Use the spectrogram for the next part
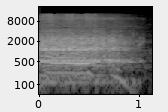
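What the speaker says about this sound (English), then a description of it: "I'm not running my stick blender, I'm just kind of doing it in bursts" A stick blender churns soap batter in a short burst, a loud steady whir close by that tapers off near the end as the motor eases down.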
